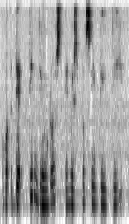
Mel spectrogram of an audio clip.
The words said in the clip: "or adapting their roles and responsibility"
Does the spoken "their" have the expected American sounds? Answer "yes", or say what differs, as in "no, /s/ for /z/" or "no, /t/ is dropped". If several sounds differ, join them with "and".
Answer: no, /w/ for /ɹ/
